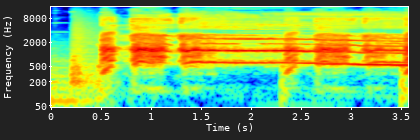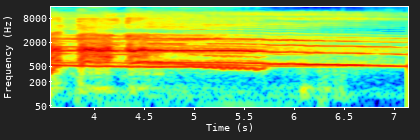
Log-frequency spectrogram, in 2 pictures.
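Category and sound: bird, rooster crowing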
